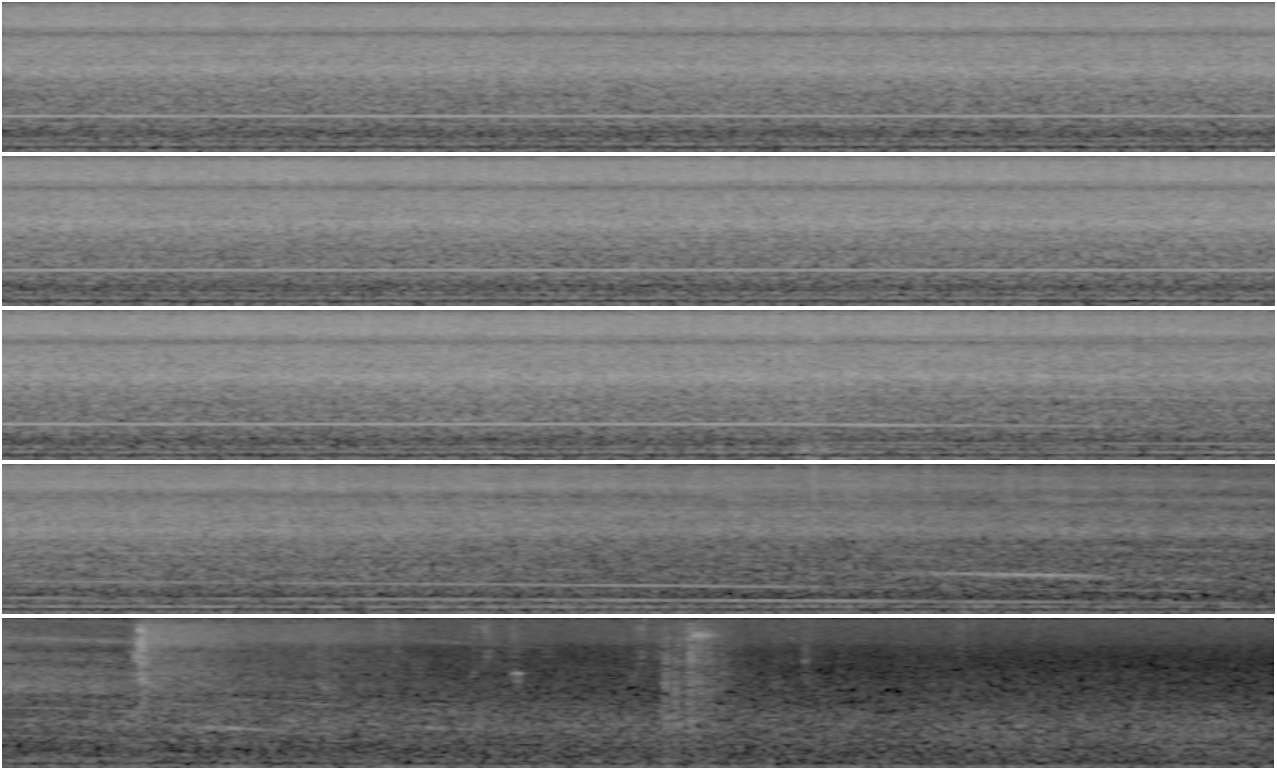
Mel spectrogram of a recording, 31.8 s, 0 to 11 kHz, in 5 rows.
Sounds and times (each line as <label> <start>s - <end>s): Passage of a freight train 0.0s - 31.8s
Passage of a diesel locomotive 0.0s - 31.8s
